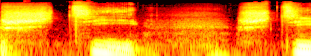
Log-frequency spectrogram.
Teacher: в диалектах слово «щи» произносилось с двумя согласными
